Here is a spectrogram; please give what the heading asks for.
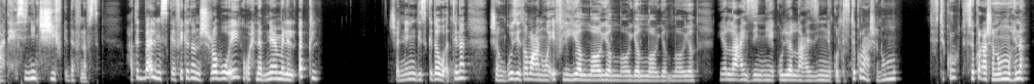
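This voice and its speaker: A young adult Egyptian woman with an Egyptian Arabic accent narrates the voice-over for her chatty home cooking vlog. Her mid-range voice is warm, and she's playful and teasing, repeating words for emphasis.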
